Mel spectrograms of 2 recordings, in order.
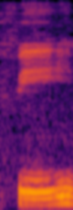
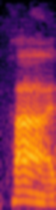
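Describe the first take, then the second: First: The vowel sounds like the one in fee. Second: The vowel sounds like the one in pie. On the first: This follows the written pronunciation guide. "pronounced F E E" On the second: This is the speaker's habitual pronunciation. "I would always say pi"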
